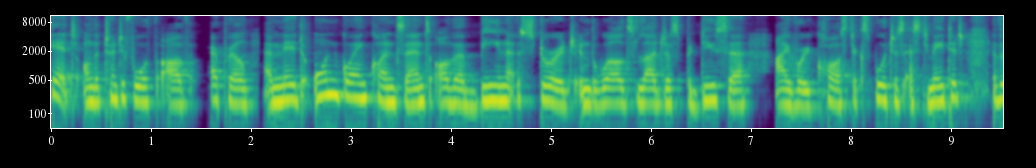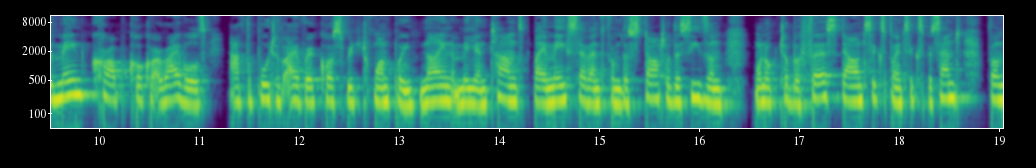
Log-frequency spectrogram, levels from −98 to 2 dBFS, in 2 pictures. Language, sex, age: English, female, 20-39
